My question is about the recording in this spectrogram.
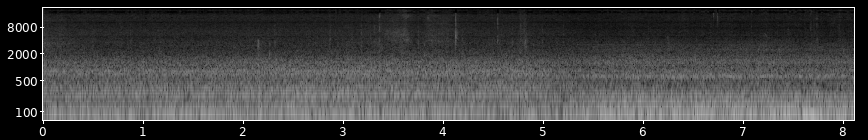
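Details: Land Cruiser 80 series on a drive over bumps that used to cause a front-end sound, after front stabilizer bushings were replaced. Steady road rumble with no pops or clunks; the suspension sounds tight and quiet, with no clunk.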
